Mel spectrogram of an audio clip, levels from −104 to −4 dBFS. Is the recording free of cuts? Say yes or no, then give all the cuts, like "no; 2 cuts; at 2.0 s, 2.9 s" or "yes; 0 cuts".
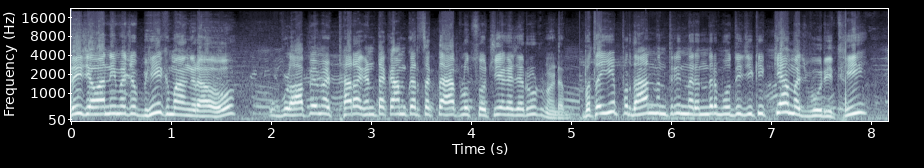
no; 1 cut; at 5.0 s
